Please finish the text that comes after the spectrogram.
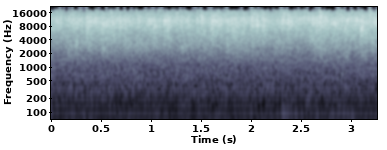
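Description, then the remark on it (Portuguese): Steady rain falls throughout, a dense, even hiss of countless drops spattering on a surface, moderately loud and unbroken, with no voices. “Não dá nem pra confiar na chuva, nem minha chuva dá pra confiar hoje em dia, pô.”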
